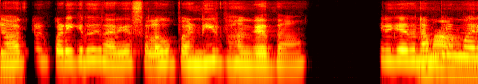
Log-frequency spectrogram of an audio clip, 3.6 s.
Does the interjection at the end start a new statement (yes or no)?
no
